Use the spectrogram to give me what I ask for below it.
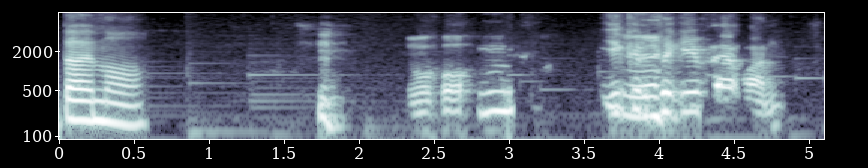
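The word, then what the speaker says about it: Bowmore: cue ball just said beau moore you can forgive that one you can forgive that one because you're not really supposed to pronounce the w basically actually she did um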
